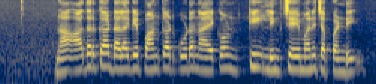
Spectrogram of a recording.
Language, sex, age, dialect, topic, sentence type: Telugu, male, 18-24, Utterandhra, banking, question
